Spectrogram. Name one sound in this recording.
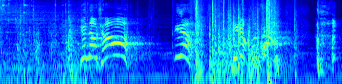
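A young man shouts angrily up close.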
